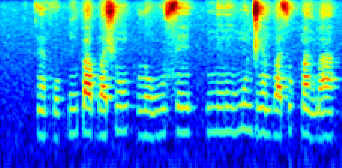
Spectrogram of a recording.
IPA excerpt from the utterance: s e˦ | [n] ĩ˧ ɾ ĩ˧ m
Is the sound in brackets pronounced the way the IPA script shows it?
yes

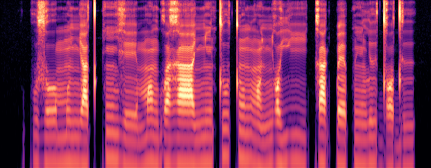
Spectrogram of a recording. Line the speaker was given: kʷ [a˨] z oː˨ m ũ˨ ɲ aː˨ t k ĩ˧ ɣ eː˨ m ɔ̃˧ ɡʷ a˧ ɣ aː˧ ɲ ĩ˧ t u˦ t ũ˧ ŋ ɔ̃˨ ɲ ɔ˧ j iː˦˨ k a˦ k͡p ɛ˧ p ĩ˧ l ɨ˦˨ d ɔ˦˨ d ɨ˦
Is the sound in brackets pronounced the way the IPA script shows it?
no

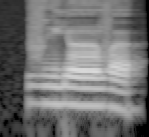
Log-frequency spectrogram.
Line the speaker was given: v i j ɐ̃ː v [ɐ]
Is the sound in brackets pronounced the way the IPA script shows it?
yes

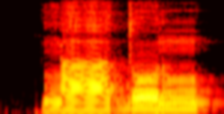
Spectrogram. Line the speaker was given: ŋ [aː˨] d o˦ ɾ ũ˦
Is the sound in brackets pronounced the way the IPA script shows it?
yes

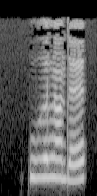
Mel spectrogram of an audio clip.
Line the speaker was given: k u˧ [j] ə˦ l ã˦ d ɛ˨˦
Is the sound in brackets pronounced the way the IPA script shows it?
no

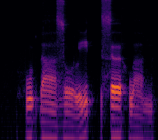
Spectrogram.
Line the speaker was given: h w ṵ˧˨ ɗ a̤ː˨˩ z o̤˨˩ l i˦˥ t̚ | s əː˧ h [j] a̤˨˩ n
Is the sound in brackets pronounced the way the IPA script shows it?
no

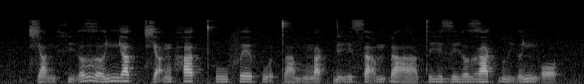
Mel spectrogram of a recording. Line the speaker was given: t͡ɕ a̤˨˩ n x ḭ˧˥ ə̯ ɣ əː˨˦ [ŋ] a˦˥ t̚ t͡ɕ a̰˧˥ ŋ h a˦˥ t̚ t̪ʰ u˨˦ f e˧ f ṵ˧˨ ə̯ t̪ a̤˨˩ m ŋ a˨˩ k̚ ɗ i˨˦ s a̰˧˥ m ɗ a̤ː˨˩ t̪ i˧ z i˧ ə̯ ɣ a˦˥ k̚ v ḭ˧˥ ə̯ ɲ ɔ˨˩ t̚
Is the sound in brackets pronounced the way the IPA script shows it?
no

